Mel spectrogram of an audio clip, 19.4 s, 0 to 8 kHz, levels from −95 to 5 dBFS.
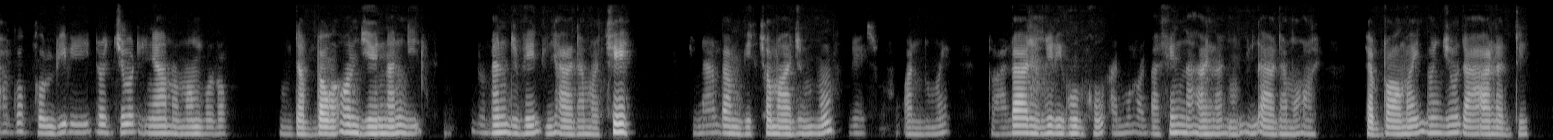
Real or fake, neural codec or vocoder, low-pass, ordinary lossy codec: fake; autoencoder, 22.05 kHz, a latent of 192 numbers a frame, VITS, trained on one speaker; 7.2 kHz; MP3, 64 kbps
